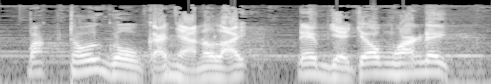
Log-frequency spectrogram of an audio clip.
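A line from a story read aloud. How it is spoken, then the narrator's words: Approaching shouting. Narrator (Vietnamese): tiếng quát tháo ngày càng gần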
